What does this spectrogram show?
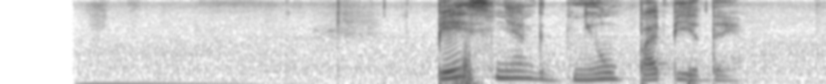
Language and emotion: Russian, positive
